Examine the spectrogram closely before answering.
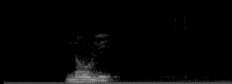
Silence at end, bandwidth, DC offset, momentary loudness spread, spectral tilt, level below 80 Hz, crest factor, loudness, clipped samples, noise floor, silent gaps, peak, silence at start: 0 s; 11 kHz; under 0.1%; 25 LU; -8 dB/octave; -54 dBFS; 18 dB; -35 LUFS; under 0.1%; -57 dBFS; none; -22 dBFS; 0.05 s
